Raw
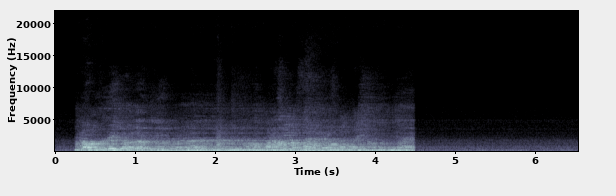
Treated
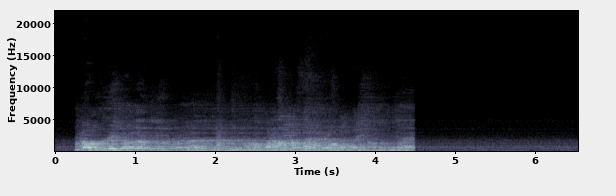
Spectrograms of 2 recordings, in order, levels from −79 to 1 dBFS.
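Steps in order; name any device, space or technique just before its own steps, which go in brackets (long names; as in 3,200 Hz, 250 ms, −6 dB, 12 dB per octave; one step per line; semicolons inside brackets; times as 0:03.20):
filter by subtraction (in parallel: low-pass filter 640 Hz 12 dB per octave + polarity inversion)
on the sum: level −2 dB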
